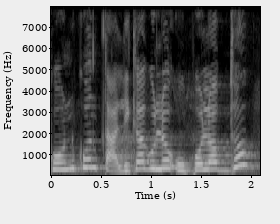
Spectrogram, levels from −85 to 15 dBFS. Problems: continuous background conversations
